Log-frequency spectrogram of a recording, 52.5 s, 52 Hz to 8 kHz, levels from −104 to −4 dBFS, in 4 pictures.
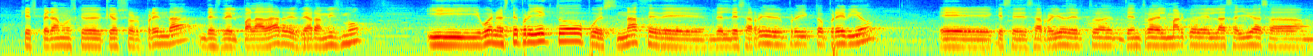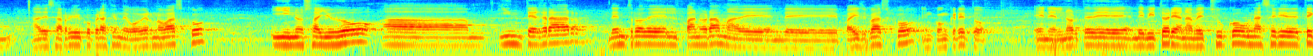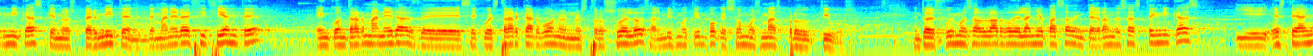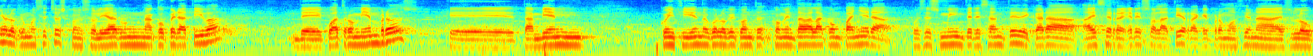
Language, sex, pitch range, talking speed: Spanish, male, 130-155 Hz, 160 wpm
